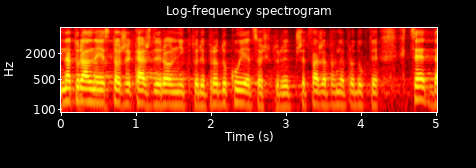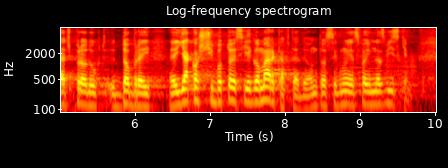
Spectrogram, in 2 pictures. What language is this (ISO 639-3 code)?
pol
